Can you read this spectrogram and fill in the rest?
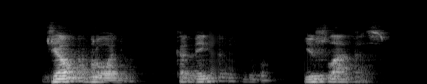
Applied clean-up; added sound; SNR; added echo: neural mask model DeepFilterNet 3.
